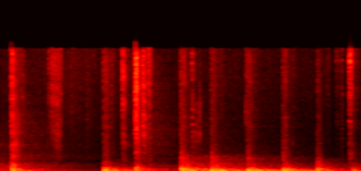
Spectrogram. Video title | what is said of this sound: Car Door Soundproofing - How does sound deadening work in the car? | there is already a bit of sound deadening on the sheet metal, it all sounds very hollow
